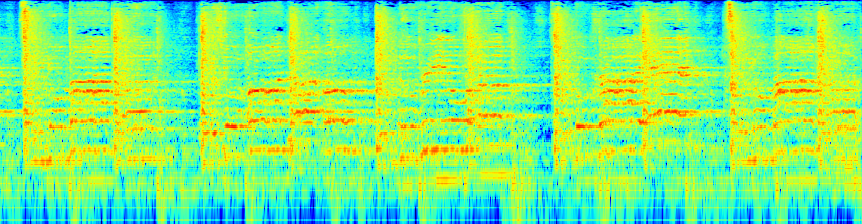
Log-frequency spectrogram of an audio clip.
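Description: Live rock band playing a song: several voices singing together over electric guitars, bass and a drum kit with a steady beat.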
